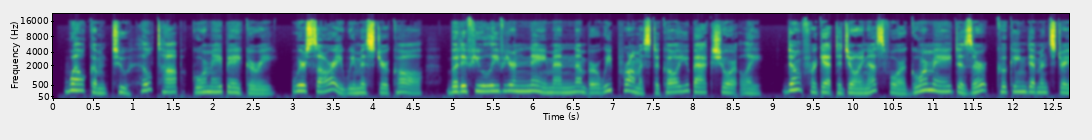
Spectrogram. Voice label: Sweet and Soft Dry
